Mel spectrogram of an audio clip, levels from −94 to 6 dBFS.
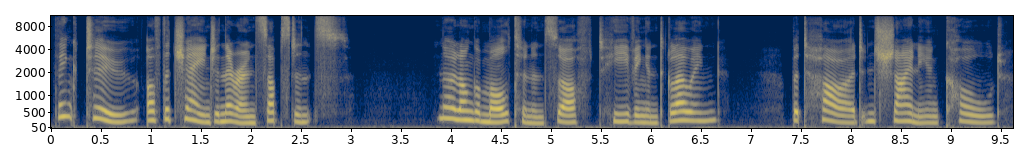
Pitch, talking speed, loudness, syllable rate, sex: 230 Hz, 135 wpm, -18 LUFS, 4.0 syllables/s, female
